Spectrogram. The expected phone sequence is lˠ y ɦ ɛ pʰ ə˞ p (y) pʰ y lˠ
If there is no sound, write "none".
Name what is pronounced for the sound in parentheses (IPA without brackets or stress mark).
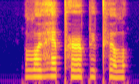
y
